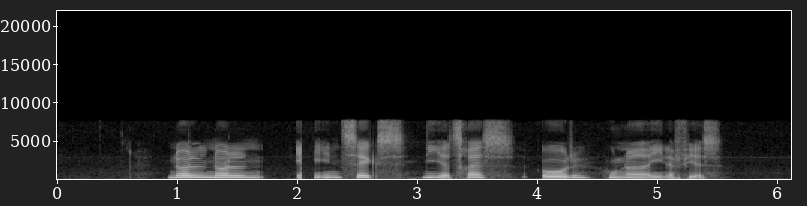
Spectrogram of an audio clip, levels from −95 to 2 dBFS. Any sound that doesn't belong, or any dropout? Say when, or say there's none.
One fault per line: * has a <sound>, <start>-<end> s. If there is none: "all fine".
* has a dropout, 2.0-2.1 s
